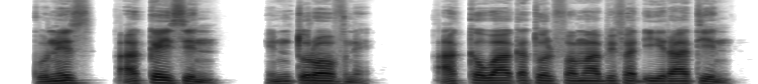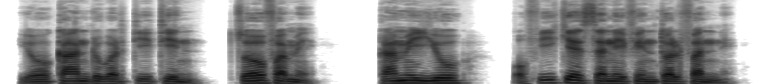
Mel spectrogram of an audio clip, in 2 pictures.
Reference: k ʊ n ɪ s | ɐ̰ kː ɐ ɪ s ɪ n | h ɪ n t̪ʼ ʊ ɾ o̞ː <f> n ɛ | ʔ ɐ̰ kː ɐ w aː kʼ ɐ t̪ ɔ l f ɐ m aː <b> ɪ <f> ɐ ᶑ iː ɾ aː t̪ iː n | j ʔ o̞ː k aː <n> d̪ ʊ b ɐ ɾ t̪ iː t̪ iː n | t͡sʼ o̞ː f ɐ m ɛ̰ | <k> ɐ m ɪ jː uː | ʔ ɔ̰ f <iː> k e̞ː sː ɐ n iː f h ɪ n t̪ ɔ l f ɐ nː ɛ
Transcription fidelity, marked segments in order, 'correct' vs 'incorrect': correct, correct, correct, correct, correct, correct

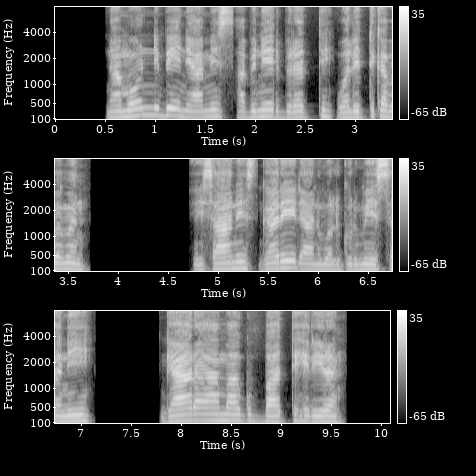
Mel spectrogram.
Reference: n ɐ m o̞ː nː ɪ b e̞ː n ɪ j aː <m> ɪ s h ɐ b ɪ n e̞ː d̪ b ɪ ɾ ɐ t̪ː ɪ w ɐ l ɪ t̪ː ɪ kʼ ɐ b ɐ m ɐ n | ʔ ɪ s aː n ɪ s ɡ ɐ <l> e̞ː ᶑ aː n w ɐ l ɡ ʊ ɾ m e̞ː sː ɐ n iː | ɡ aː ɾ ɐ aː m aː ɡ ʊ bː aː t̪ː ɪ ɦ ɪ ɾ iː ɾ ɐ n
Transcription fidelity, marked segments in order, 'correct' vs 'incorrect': correct, incorrect: ɾ

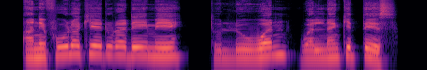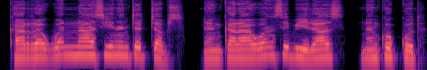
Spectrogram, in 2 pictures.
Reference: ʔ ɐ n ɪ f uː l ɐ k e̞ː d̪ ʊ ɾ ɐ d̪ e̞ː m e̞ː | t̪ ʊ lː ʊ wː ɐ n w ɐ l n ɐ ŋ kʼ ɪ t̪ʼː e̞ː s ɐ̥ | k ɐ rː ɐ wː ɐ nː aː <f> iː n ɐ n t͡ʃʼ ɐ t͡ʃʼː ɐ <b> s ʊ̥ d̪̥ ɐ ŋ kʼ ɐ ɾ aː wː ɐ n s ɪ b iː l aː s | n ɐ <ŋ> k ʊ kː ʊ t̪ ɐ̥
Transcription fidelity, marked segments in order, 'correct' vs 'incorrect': incorrect: s, correct, correct

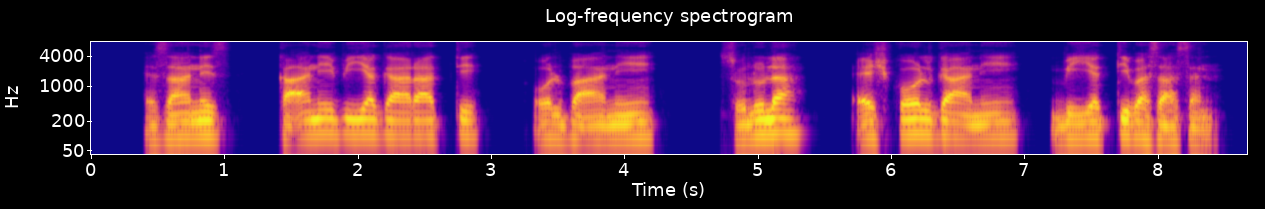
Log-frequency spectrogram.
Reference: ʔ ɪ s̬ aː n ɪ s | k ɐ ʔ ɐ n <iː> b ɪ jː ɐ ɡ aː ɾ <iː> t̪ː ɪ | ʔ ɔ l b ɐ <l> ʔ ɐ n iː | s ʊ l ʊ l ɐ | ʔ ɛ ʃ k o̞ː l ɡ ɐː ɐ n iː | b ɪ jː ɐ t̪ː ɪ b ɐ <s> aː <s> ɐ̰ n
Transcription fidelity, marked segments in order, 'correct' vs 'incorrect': correct, incorrect: aː, incorrect: none, correct, correct

